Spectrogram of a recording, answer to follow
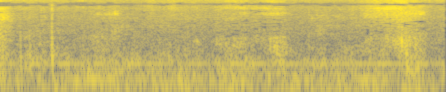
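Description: Near silence with faint soft rustling, a hand stroking a puppy's fur against a blanket, over a faint steady hum.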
